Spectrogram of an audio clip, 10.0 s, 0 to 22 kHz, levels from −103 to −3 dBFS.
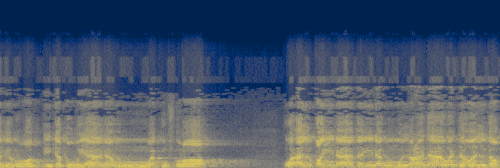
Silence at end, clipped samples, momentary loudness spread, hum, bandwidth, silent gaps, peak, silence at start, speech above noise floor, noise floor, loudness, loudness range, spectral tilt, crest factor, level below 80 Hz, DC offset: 0 s; under 0.1%; 7 LU; none; 15.5 kHz; none; -2 dBFS; 0 s; 27 dB; -45 dBFS; -18 LUFS; 3 LU; -3.5 dB/octave; 16 dB; -56 dBFS; under 0.1%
